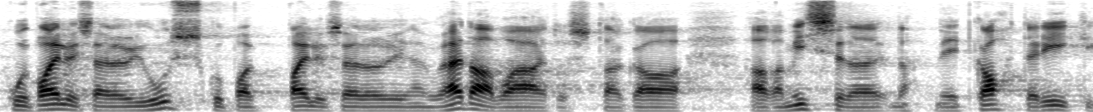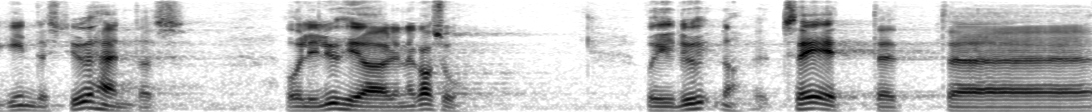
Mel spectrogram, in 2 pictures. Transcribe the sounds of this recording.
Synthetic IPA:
kujpɑlʲjusiɑlo̞liuskupɑpɑlʲjuseɑlo̞lʲinɑɡ̥uhæd̪̥ɑvɑjɑd̪̥ust̪ɑɡ̥ɑɑɡ̥ɑmisːe̞d̪ɑno̞hne̞jd̪̥kɑht̪e̞ɾiːkːˑikind̪lɑst̪iyɦe̞nd̪ɑs | o̞lʲilyɦiɑjɑlinekɑsu | vɤjlyno̞het̪se̞ːt̪ːe̞t̪ː

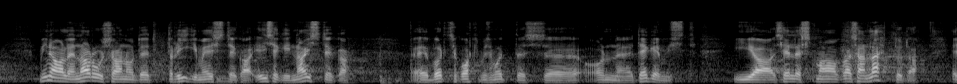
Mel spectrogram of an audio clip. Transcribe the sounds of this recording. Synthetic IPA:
minɑo̞le̞nɑɾusɑːnud̪̥e̞t̪ːˑriːɡ̥ime̞ːst̪e̞ɡ̥ɑ̰jʔɑise̞ɡ̥inɑjst̪e̞ɡ̥ɑ | vɤrt̪se̞ko̞ht̪lemise̞mɤt̪ːe̞so̞̰nt̪e̞ɡ̥e̞mist̪ | jɑse̞lːe̞st̪mɑkɑsɑːnlæht̪ud̪̥ɑe

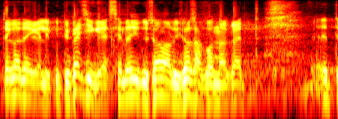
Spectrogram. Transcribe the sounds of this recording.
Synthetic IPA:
t̪ːˑeɡɑt̪e̞ɡ̥e̞likˑult̪jukæsʲiɡeːst̪selːeɤjɡ̥useɑnɑlyːsio̞sɑko̞nːɑɡ̥ɑe̞t̪ːˑ | ḛt̪ːˑ

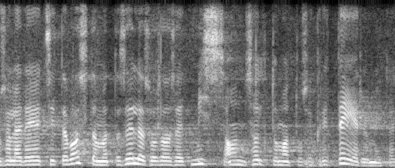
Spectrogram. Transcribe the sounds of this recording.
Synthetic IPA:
uselet̪e̞jet̪ʲsit̪ːe̞vɑst̪ɑmɑt̪ːˑɑse̞lːe̞so̞sɑse̞t̪miso̞nsɤlt̪ˑːumɑt̪ːˑusekrit̪ːe̞ːɾjumit̪

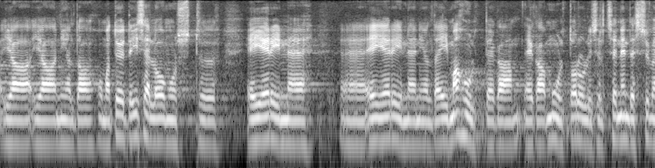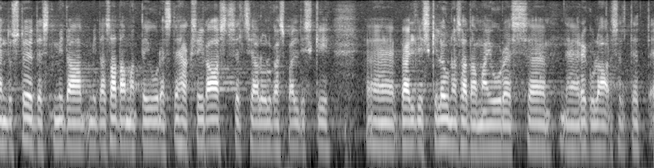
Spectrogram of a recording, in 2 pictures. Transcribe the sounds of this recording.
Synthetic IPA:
jɑjɑniːø̞ld̪̥ɑo̞mɑt̪ø̞ːd̪e̞ise̞lo̞ːmust̪ | e̞je̞ɾine̞ | eje̞ɾine̞niːøld̪̥ɑejmɑɦult̪ːˑe̞ɡ̥ɑe̞ɡ̥ɑmuːlt̪ːˑo̞lulise̞lt̪se̞ne̞nd̪̥e̞st̪syve̞nd̪ust̪øːd̪e̞st̪mid̪̥ɑmid̪̥ɑsɑd̪̥ɑmɑt̪ːe̞juːɾe̞st̪e̞ɦɑkseiɡ̥ɑɑːst̪ɑ̥se̞lt̪seɑlhulɡ̥ɑspɑlʲd̪iski | pɑlʲd̪̥iskilɤwnɑsɑd̪̥ɑmɑjuːɾe̞s | ɾe̞ɡ̥ulɑːrse̞lt̪ːˑe̞t̪ːˑ

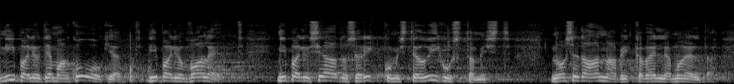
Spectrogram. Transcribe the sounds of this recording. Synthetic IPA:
niːpɑlʲjut̪e̞mɑɡ̥o̞ːɡ̥iɑt̪ːˑniːpɑlʲjuvɑlet̪ːˑ | niːpɑlʲjuse̞ɑd̪useɾikːumist̪ɑɤjɡ̥ust̪ɑmist̪ | no̞hse̞d̪ɑɑnːɑb̥ikːɑvælʲjɑmɤe̞ld̪̥ɑ̰

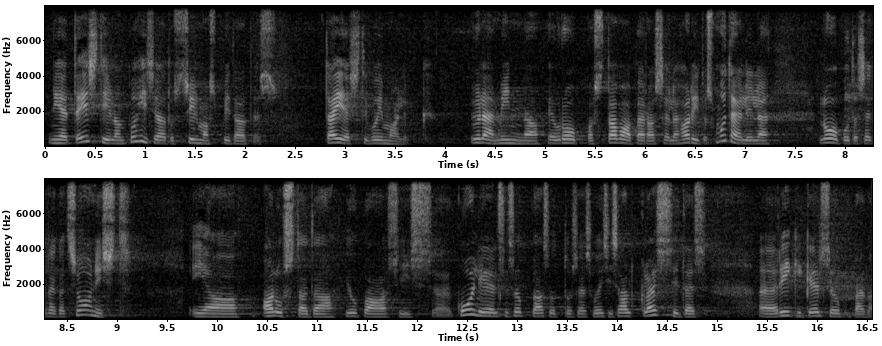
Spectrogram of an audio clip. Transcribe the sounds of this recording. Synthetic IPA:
niːet̪ːe̞ːst̪ilo̞npɤɦiseɑd̪̥ust̪silmɑspid̪̥ɑd̪̥e̞s | t̪æjːe̞st̪ivɤjmɑlḭk | yleminːɑe̞wɾo̞ːpːˑɑst̪ːɑvɑpæɾɑse̞le̞ɦɑɾid̪̥usmud̪̥e̞lile̞ | lo̞ːb̥ud̪̥ɑse̞ɡre̞ɡ̥ɑt̪sio̞ːnʲist̪ | jɑɑlust̪ɑd̪̥ɑjub̥ɑsiːsko̞ːlʲie̞ːlse̞sɤpːeɑsut̪ːuse̞svɤjsisɑlkːlɑsʲːid̪̥e̞s | ɾiːɡ̥ike̞ːlsɤpːeɡɑ

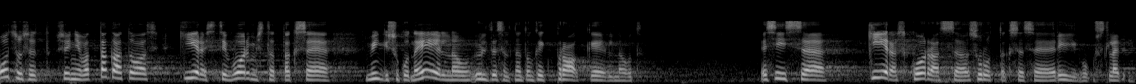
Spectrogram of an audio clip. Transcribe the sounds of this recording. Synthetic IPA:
o̞t̪suse̞d̪̥synʲːivɑd̪̥̚t̪ːɑɡ̥ɑt̪oɑskiːɾe̞st̪ivo̞rmist̪ɑt̪ːɑkse̞miŋɡ̥isuɡ̥unee̞ːlnɤwyld̪ise̞lt̪ned̪̥o̞ŋkɤjk̚ˑprɑːkːˑe̞ːlnɤwd̪̥ | jɑsiːskiːɾe̞sko̞rːɑssuɾut̪ˑːɑkse̞se̞ɾiːɡ̥ikoɡ̥ust̪læb̥i

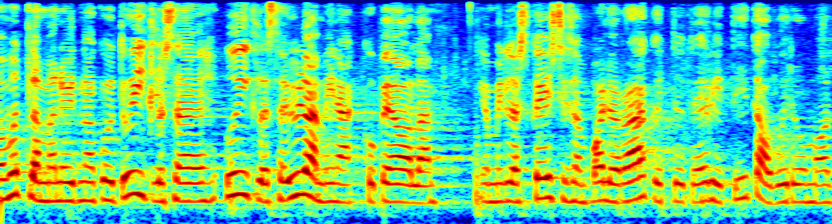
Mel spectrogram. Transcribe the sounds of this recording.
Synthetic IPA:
mɤt̪ˑlemenyːd̪̥nɑɡ̥ut̪ɯjɡ̥lɑseɤjɡ̥lɑse̞yleminɛkˑːupe̞ɑle̞ | jɑmilːe̞st̪kɑe̞ːst̪is̬o̞npɑlʲjuɾæːɡit̪ːˑud̪e̞ɾit̪ːˑiid̪ɑvɯɾumɑl

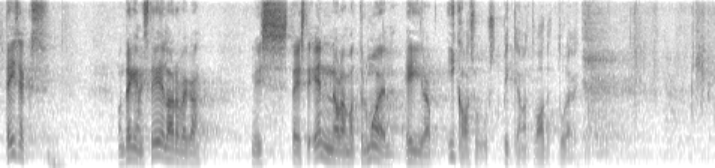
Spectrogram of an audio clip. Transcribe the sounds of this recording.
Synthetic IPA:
t̪e̞jse̞ks | o̞nt̪e̞ɡ̥e̞mist̪e̞ːlɑrve̞ɡ̥ɑ | mist̪æjːesʲt̪iʔe̞nːe̞o̞le̞mɑt̪ːˑulmo̞e̞le̞jɾɑb̥iɡ̥ɑsuɡ̥ust̪pikːˑe̞mɑt̪ːˑvɑːd̪̥e̞t̪ːulɛ̰vikːu̥

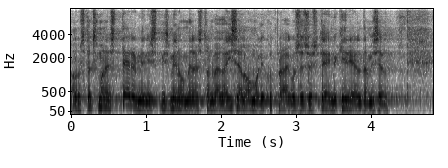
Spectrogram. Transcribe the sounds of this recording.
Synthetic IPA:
ɑ̰lṵst̪ɑksmɤne̞st̪ːe̞rminist̪misminume̞ːle̞st̪o̞nvæɡ̥ɑise̞lo̞ːmulikud̪̚prɑeɡ̥use̞syst̪e̞ːmikirje̞ld̪ɑmise̞l

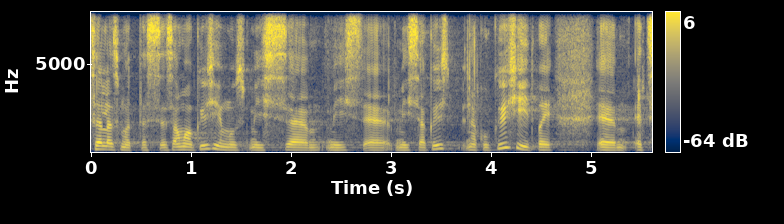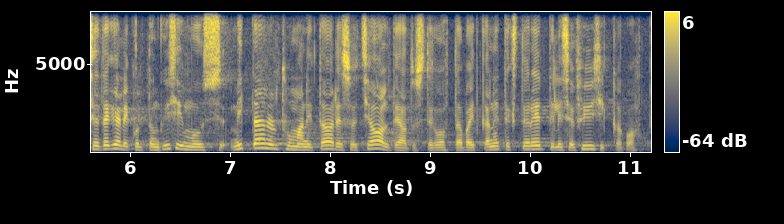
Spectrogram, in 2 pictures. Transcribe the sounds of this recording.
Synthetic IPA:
se̞lːe̞smɤt̪ːˑe̞sse̞sɑmɑkysʲimusmismismisːɑkys | nɑɡ̥ukysʲid̪̥vɤj | e̞t̪se̞t̪e̞ɡ̥e̞likːˑult̪ːˑo̞nkysʲimusmit̪ːe̞ɑjnult̪humɑnit̪ːˑɑːɾjɑso̞t̪ʲsiɑːlt̪eɑd̪̥ust̪e̞ko̞ht̪ɑvɑjd̪̥kɑnæjt̪ːˑekst̪e̞o̞ɾe̞ːt̪ˑilise̞fyːsikːˑɑko̞̰ht̪ɑ̥

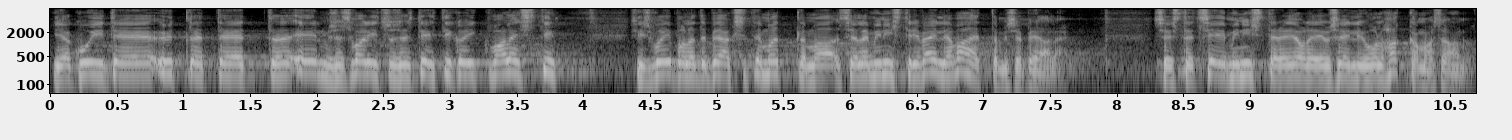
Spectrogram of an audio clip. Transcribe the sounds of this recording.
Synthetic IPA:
jɑkujt̪e̞yt̪ːˑle̞t̪ːˑe̞ːt̪ːˑe̞ːlmis̬e̞svɑlʲit̪suse̞st̪e̞ht̪ikɤjkːˑvɑle̞st̪i | sisvɤjbo̞lːɑt̪e̞peɑksit̪ːe̞mɤt̪le̞mɑse̞lːe̞minist̪rivælʲjɑvɑɦe̞t̪ːˑɑmise̞pe̞ɑ̰le̞̰ | se̞st̪e̞t̪se̞ːminist̪e̞ɾe̞jo̞le̞juse̞lːjuɦulɦɑkːɑmɑsɑ̰ːnṵd̪̥

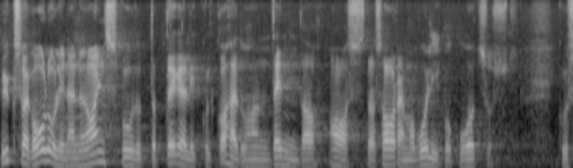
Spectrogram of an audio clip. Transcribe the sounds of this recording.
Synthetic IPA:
yksvæɡ̥ɑo̞luline̞nyɑnʲspuːd̪ut̪ːˑɑb̥̚t̪e̞ɡ̥e̞likːult̪̚kɑɦe̞t̪uɦɑnd̪e̞nd̪̥ɑɑːst̪ɑ̰sɑːɾe̞mɑvo̞lʲiko̞ɡ̥uo̞t̪sṵst̪ | kus

